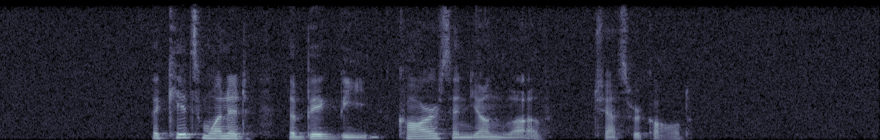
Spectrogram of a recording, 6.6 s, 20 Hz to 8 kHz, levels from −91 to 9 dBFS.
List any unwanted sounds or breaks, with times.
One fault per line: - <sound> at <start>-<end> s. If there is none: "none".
none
